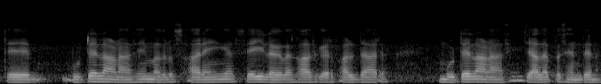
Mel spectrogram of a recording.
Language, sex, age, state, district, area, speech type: Dogri, male, 30-45, Jammu and Kashmir, Reasi, rural, spontaneous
